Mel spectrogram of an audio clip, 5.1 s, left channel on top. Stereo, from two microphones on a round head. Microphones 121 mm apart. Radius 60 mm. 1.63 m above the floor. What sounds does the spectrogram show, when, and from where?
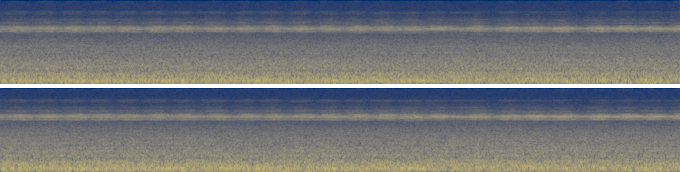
0.0 s an insect: 30° left (ahead or behind), 0.8 m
